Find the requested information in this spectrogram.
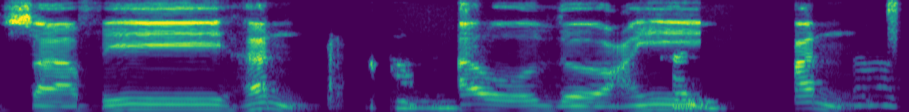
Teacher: Fathah tanwin bertemu dengan huruf alif bacaan izhar dibaca jelas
